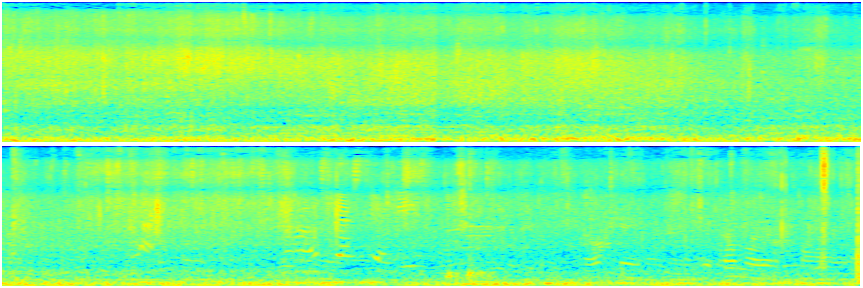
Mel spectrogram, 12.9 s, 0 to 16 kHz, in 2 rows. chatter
7.2s 12.8s

